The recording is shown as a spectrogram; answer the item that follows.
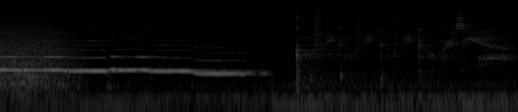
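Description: A long held hummed note that steps down in pitch twice before stopping about three and a half seconds in, followed by faint clicks and rustles.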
